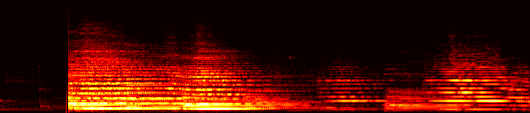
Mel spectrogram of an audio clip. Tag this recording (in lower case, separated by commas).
double bass, music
